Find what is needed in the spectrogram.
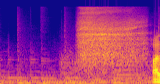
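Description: Soft background music, then about halfway a loud hissing rush of air lasting about a second: a man blowing out a long breath just before he answers.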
